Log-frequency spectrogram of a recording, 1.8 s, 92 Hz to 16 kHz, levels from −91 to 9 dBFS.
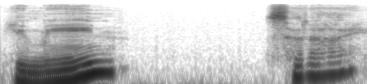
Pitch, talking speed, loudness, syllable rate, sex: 145 Hz, 130 wpm, -15 LUFS, 3.7 syllables/s, male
